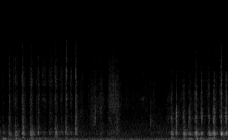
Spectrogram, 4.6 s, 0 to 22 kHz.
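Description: A wooden stylus scratches the fountain's basin area into a flat, black-coated scratch-art paper card while the left hand is spread flat on the card. Quick bursts of dry, raspy scratching come in a fast, uneven rhythm, with a bright hiss over a steady tone near 1 kHz. The strokes ease and soften through the middle before picking up again toward the end.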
